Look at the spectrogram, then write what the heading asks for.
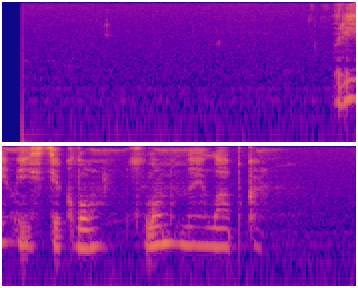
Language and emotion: Russian, sad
